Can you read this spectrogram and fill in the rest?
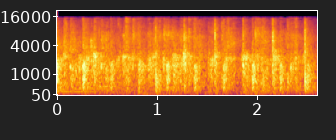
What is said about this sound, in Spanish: Dar un aplauso a Dios en esta mañana.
